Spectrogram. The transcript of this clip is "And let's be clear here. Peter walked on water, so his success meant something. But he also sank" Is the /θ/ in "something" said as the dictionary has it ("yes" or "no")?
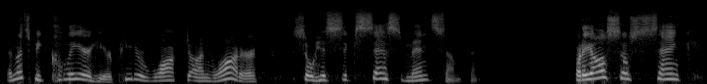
yes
